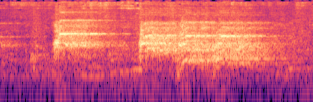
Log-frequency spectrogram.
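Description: A dog in play, torn between excitement and conflict, lets out two loud, sustained barking bursts close by, the second longer and trailing off.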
